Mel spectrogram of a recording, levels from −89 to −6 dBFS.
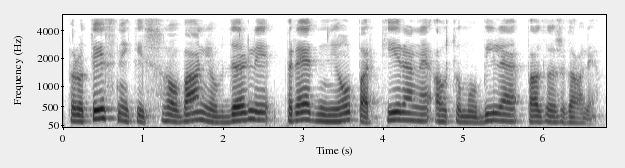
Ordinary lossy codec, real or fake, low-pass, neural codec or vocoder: MP3, 48 kbps; real; 5.4 kHz; none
